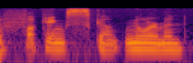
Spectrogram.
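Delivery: soft, low echo in agreement; quiet agreement. A narrator's reading. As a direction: calmly echo her words back. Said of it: "Gert was nodding".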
